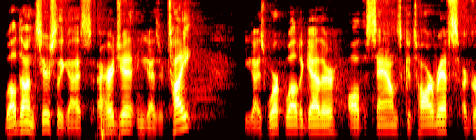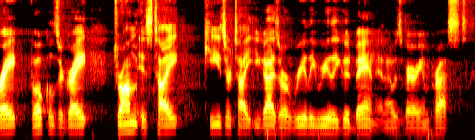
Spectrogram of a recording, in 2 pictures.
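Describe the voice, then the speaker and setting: Bright-voiced man hosting an interview. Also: on the low side, fairly quick. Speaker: interviewer and host. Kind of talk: casual band interview.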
